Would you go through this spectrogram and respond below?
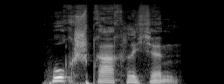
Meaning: inflection of hochsprachlich: 1. strong genitive masculine/neuter singular 2. weak/mixed genitive/dative all-gender singular 3. strong/weak/mixed accusative masculine singular 4. strong dative plural
- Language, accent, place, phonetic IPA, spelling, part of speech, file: German, Germany, Berlin, [ˈhoːxˌʃpʁaːxlɪçn̩], hochsprachlichen, adjective, De-hochsprachlichen.ogg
